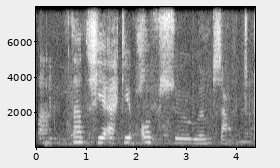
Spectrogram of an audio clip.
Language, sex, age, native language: Icelandic, female, 9, Icelandic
